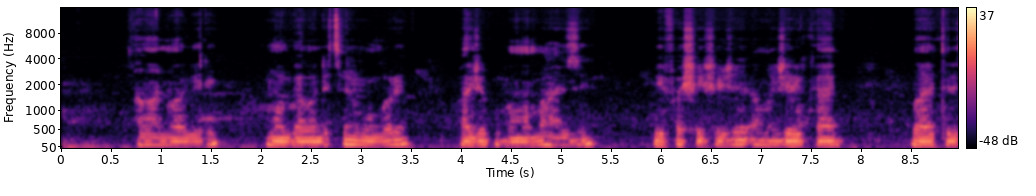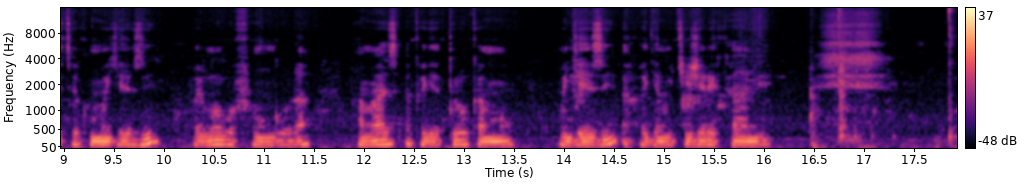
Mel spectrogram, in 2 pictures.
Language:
Kinyarwanda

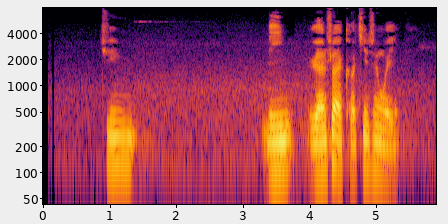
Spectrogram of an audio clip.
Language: Chinese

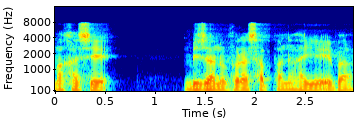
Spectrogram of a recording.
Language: Bodo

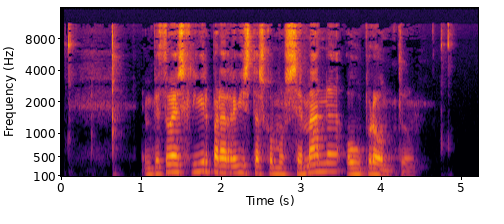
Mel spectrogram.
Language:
Galician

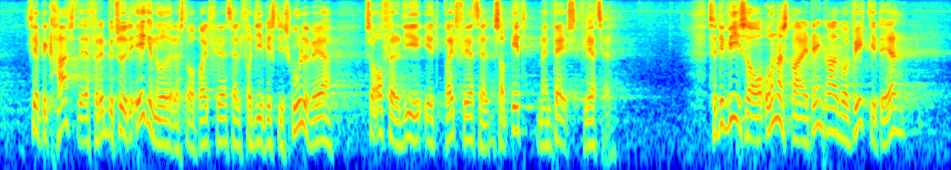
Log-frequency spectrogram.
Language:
Danish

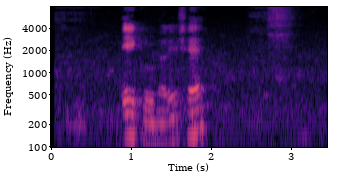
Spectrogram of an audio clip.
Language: Loarki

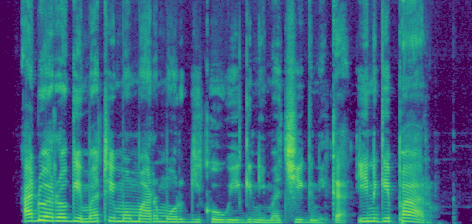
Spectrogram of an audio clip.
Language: Luo (Kenya and Tanzania)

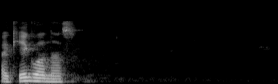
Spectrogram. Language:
Russian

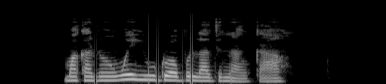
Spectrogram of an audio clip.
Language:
Igbo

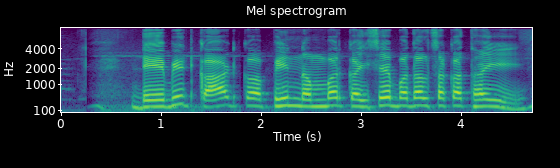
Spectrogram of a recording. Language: Bhojpuri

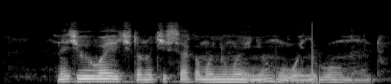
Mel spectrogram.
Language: Ganda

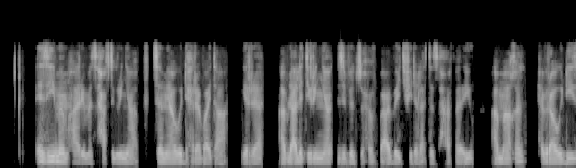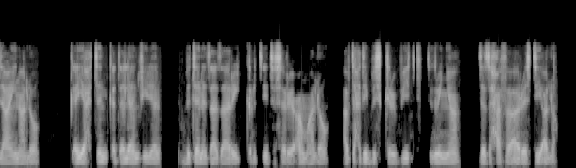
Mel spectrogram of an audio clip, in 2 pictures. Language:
Tigrinya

